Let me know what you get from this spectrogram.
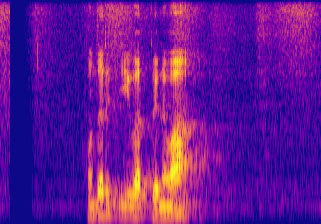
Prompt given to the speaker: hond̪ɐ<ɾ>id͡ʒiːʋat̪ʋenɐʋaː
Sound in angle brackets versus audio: correct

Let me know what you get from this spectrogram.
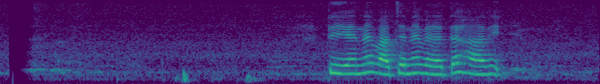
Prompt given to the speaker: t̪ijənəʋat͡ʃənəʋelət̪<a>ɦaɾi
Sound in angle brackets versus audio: incorrect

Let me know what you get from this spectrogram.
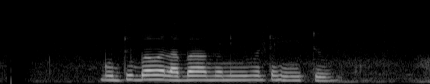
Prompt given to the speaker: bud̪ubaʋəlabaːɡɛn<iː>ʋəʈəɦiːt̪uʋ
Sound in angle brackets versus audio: correct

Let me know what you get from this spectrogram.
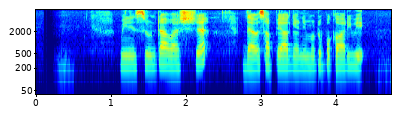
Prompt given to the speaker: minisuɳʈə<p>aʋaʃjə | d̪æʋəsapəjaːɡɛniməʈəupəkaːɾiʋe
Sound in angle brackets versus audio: incorrect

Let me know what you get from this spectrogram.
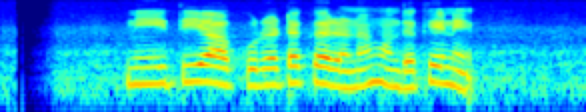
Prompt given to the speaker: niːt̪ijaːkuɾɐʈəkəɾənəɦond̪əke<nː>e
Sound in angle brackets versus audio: incorrect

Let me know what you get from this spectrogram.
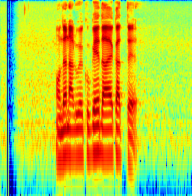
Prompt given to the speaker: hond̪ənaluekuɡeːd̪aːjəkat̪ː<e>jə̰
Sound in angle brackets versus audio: correct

